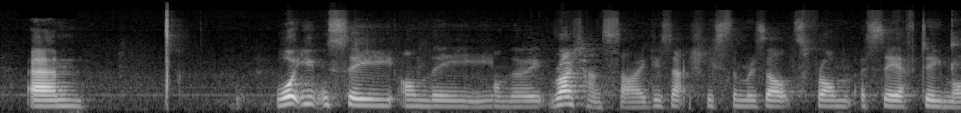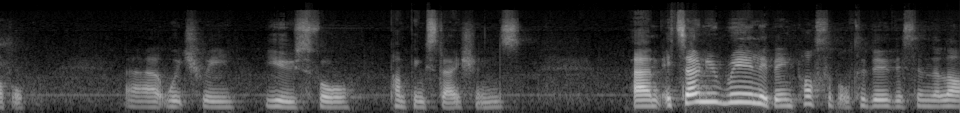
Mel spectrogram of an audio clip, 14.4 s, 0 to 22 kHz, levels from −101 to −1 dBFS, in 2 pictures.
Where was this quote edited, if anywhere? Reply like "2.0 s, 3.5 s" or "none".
3.7 s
